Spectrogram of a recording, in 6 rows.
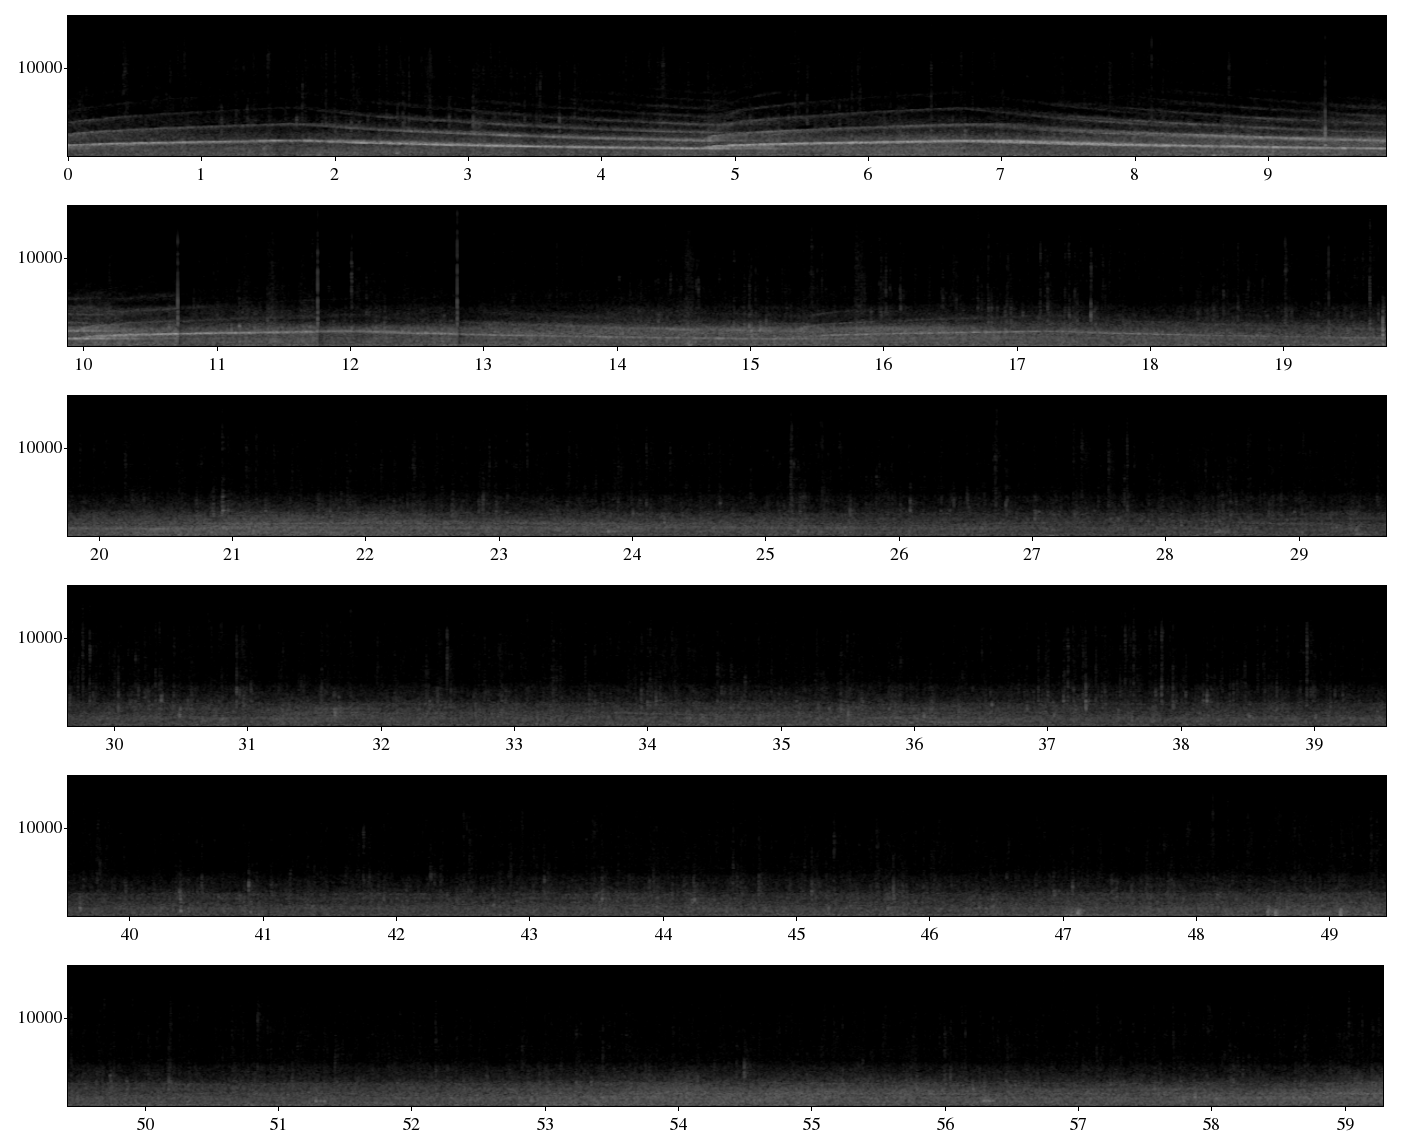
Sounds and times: Rain on surface: 0.0s - 59.2s
Raindrop: 0.0s - 59.2s.

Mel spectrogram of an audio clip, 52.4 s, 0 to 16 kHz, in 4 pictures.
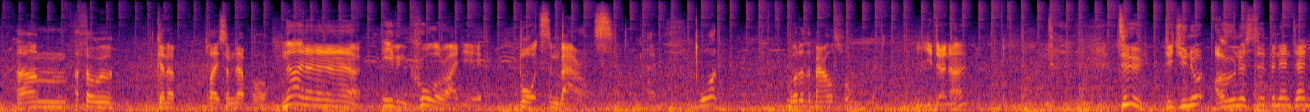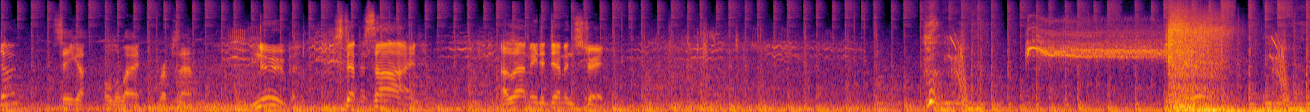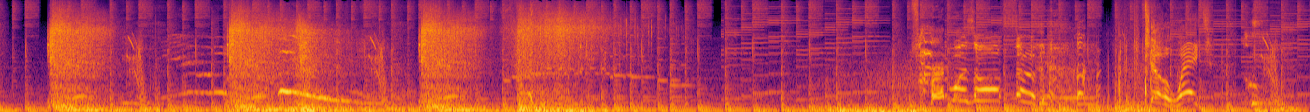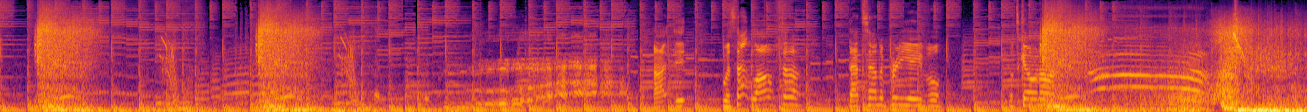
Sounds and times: Music: 0.0s - 52.3s.

